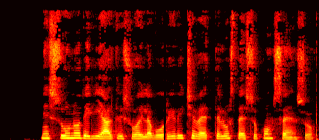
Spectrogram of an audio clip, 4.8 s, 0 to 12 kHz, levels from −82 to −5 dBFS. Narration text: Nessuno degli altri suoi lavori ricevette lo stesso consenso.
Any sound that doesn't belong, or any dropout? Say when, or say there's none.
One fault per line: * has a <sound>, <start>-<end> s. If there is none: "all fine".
* has a dropout, 2.5-2.5 s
